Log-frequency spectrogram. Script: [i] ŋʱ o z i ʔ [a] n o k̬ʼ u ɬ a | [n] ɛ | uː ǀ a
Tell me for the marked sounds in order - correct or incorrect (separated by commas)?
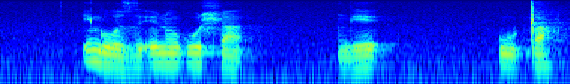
correct, incorrect, incorrect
